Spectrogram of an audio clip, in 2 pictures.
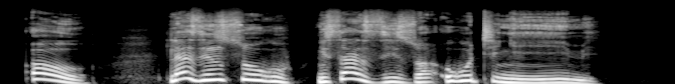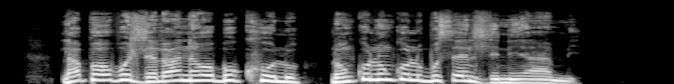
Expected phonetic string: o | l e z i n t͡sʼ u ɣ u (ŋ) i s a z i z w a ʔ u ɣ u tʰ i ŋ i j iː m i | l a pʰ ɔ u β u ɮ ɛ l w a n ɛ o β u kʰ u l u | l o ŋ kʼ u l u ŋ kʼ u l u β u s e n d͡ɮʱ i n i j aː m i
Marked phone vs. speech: correct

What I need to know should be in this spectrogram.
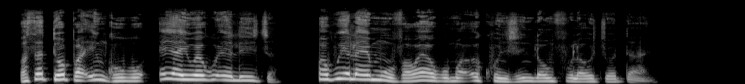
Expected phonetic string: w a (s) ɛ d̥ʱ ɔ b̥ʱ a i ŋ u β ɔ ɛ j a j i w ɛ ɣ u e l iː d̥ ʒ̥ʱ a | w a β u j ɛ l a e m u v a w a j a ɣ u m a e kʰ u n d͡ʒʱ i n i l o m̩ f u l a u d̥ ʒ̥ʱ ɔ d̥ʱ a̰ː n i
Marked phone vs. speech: correct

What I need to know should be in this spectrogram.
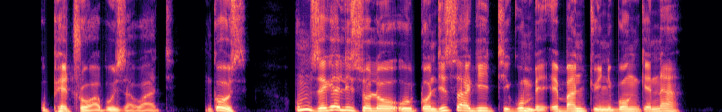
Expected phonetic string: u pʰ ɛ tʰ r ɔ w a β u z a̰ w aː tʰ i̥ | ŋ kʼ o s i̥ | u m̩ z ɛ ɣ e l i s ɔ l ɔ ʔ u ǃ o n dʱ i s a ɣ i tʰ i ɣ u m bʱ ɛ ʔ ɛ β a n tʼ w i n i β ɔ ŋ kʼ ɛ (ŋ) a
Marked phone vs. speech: incorrect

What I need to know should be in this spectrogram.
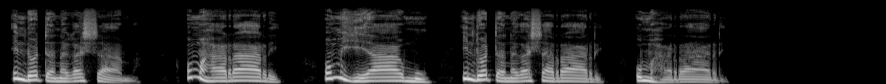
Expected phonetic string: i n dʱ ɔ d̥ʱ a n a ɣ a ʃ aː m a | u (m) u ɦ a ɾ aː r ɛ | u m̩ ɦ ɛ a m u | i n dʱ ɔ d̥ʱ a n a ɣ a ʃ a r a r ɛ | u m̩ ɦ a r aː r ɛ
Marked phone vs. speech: correct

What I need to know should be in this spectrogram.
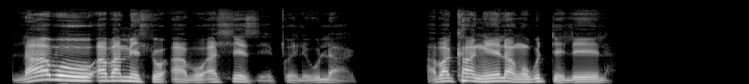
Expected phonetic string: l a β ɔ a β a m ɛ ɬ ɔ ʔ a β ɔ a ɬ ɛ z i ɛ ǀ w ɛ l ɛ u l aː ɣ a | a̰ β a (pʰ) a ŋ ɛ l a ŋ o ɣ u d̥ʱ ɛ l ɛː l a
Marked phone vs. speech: incorrect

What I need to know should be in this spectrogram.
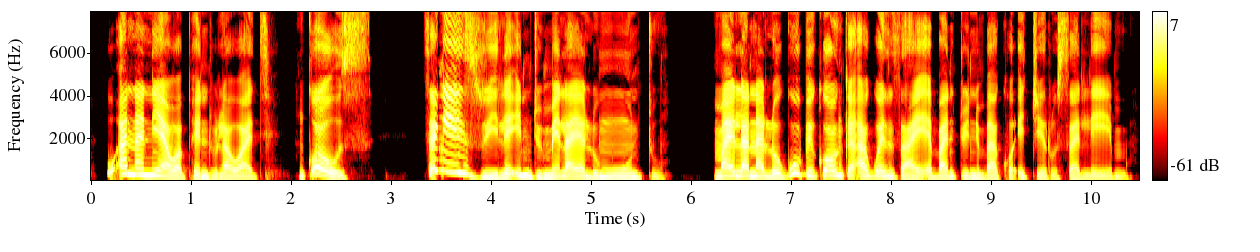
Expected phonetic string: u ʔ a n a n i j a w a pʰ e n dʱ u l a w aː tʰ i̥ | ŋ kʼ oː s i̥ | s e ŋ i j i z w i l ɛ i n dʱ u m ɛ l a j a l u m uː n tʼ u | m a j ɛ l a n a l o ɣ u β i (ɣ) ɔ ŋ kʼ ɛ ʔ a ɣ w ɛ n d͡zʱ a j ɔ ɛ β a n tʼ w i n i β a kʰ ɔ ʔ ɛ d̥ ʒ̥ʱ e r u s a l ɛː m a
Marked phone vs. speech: correct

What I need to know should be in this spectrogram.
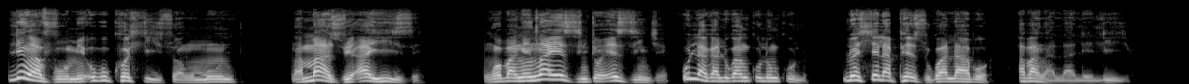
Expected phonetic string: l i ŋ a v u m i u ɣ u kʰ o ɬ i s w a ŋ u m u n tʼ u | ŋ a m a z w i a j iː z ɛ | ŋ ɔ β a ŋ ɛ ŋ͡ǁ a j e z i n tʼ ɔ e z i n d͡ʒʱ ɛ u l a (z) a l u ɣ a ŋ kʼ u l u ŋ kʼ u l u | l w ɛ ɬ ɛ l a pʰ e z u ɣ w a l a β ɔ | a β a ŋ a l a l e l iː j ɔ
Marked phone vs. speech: incorrect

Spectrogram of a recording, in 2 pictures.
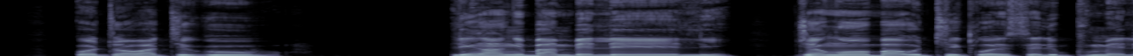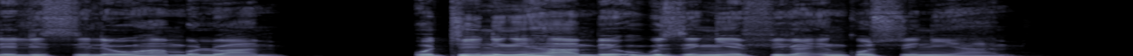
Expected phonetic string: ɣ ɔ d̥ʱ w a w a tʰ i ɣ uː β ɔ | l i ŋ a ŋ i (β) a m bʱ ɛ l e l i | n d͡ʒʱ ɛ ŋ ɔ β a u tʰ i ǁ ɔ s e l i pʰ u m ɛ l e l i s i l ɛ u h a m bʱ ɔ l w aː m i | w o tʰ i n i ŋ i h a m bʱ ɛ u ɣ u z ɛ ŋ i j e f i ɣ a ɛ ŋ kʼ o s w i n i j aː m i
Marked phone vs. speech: correct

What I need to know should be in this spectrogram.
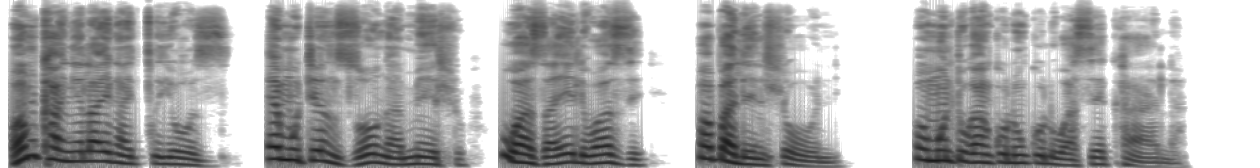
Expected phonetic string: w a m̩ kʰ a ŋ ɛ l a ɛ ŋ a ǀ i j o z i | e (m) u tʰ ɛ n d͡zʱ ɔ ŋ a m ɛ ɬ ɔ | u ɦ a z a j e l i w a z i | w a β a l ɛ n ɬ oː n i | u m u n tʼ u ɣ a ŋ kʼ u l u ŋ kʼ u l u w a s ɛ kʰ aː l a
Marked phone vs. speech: correct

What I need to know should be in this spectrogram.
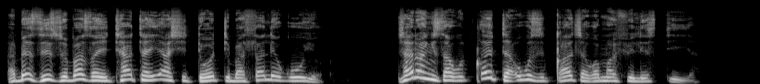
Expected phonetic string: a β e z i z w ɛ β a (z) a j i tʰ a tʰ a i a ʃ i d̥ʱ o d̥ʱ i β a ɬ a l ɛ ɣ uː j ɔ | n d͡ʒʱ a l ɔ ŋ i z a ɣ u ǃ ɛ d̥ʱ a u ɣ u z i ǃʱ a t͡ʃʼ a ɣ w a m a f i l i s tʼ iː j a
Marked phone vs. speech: correct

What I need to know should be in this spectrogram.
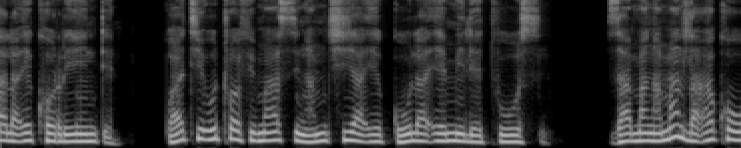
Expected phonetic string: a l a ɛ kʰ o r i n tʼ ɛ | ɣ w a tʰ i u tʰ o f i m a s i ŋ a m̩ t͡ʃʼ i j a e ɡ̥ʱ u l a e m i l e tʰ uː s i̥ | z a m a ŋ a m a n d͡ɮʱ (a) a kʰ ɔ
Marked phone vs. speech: correct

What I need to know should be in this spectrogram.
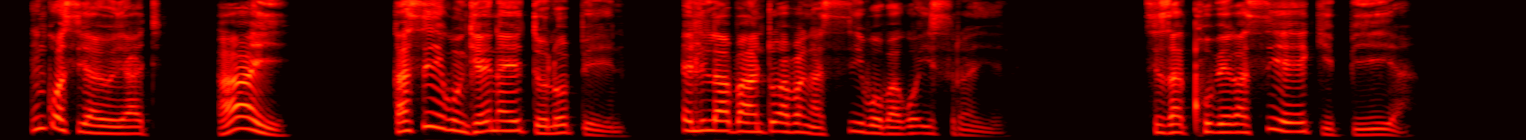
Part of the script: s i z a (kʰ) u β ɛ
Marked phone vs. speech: incorrect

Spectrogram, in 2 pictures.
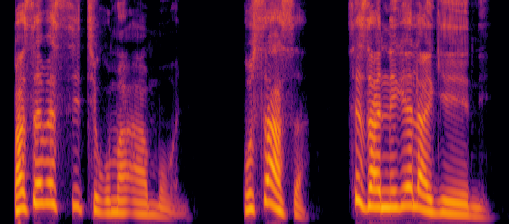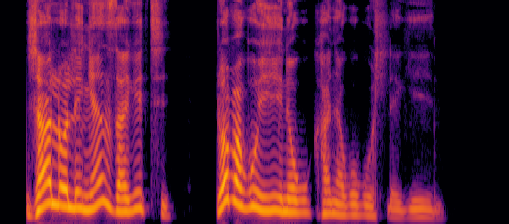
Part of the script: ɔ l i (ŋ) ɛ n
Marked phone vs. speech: correct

